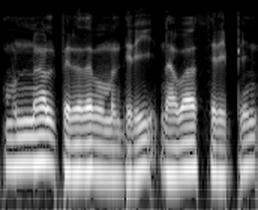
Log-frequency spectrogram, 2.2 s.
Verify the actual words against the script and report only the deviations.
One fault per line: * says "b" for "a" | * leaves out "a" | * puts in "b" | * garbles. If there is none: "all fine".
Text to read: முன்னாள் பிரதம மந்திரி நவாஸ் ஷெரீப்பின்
all fine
